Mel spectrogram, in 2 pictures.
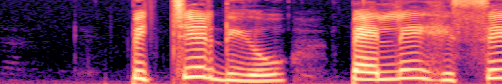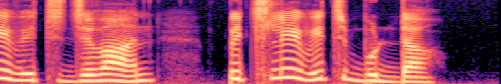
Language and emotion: Punjabi, neutral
